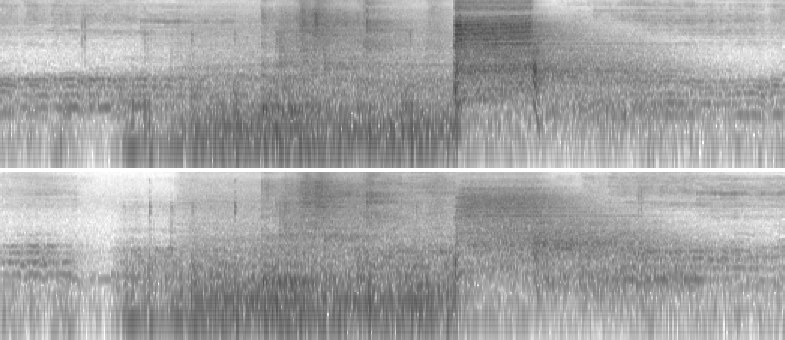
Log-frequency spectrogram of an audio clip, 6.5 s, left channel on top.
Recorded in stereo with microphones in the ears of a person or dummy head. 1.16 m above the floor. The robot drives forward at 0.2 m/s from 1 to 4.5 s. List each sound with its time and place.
1.4 s writing: 20° left (ahead or behind), 1.9 m; by 3.7 s 15° left (ahead or behind), 2.5 m
3.8 s a drill: 60° left (ahead or behind), 0.5 m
